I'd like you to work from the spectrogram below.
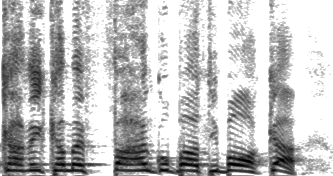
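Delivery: very high, drawn-out, panicked screaming. Recounting the moment they lost it in front of people, retelling a scream. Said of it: "börjar skrika".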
